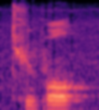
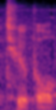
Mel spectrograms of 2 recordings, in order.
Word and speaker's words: tuple: then this is a tuple so it's a construct of a tuple although it sounds like the word two this is also a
